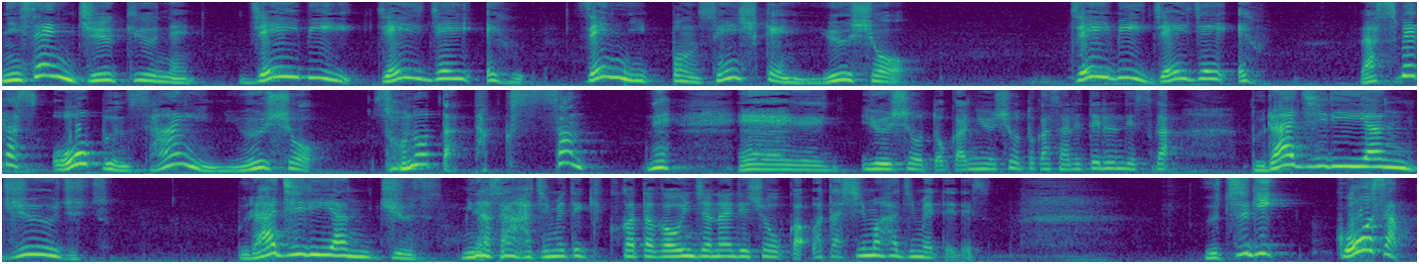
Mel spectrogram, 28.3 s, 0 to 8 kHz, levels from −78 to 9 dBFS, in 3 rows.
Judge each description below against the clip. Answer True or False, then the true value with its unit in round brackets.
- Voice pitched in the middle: False (215 Hz)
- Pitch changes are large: True (6.9 semitones)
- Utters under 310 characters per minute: True (235 characters per minute)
